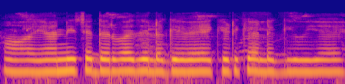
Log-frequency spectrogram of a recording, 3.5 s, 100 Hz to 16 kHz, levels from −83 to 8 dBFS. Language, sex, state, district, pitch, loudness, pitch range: Hindi, female, Rajasthan, Jaisalmer, 220 Hz, -14 LUFS, 215-225 Hz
